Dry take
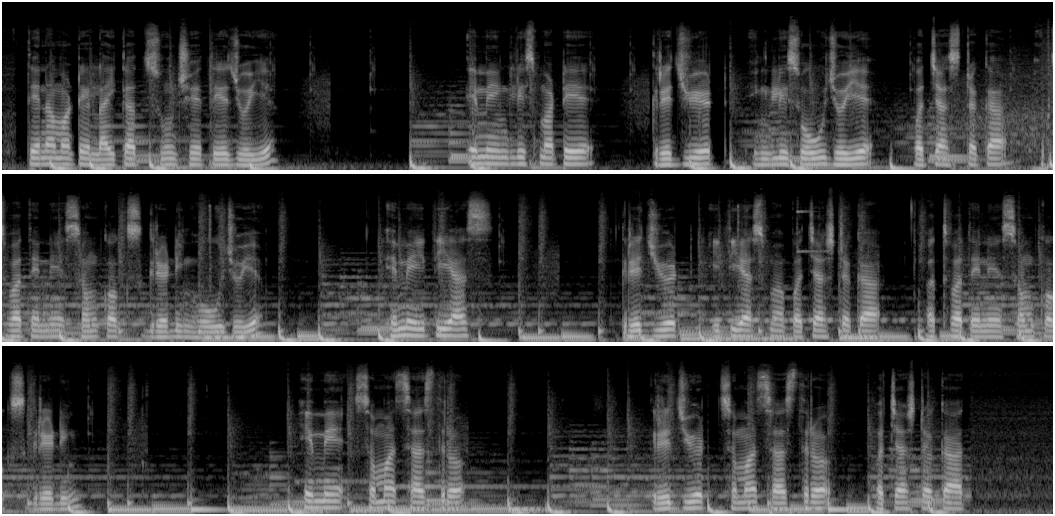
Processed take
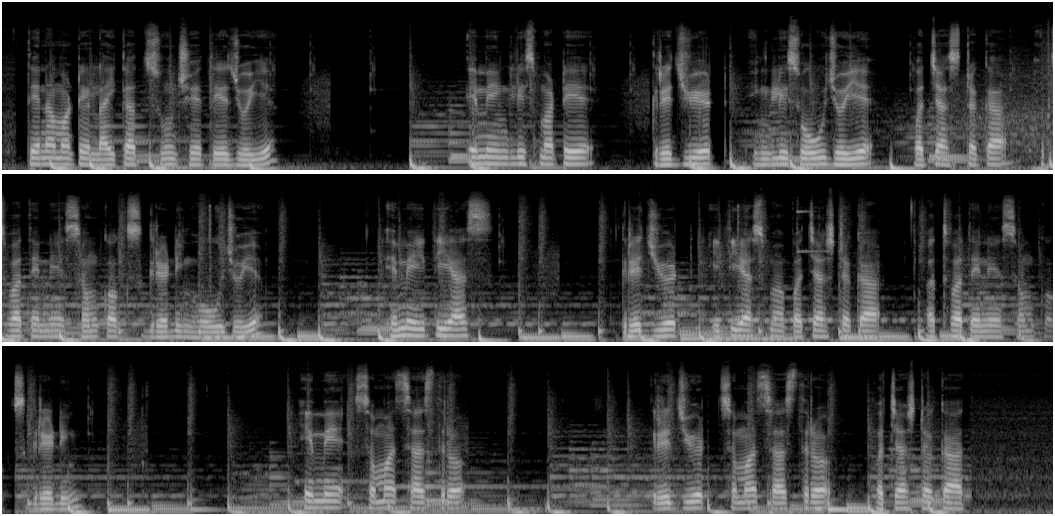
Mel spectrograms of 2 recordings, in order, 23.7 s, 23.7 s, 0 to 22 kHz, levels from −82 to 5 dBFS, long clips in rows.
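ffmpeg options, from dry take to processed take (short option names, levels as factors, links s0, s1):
-filter_complex "[0:a]asettb=1/sr,asplit=3[s0][s1][s2];[s0]atrim=end=16.864[s3];[s1]atrim=start=16.86:end=21.85,asetpts=PTS-STARTPTS,afade=t=in:d=0.004:c=qsin,afade=t=out:st=4.986:d=0.004:c=qsin,equalizer=f=99:t=o:w=0.77:g=-14[s4];[s2]atrim=start=21.846[s5];[s3][s4]acrossfade=d=0.004:c1=hsin:c2=qsin[s6];[s6][s5]acrossfade=d=0.004:c1=qsin:c2=hsin,asplit=2[s7][s8];[s7]atrim=end=15.86,asetpts=PTS-STARTPTS,afade=t=out:st=15.19:d=0.67[s9];[s8]atrim=start=15.86,asetpts=PTS-STARTPTS,afade=t=in:d=0.004:c=hsin[s10];[s9][s10]concat=n=2:v=0:a=1"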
